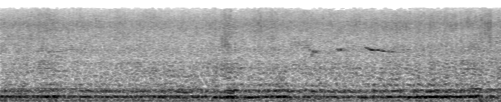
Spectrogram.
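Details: Honeybees flying in and out of a Top Bar Hive entrance during nectar foraging make an even, droning buzz with a rich overtone band, steady for the whole stretch, with a few faint bird chirps above it.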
